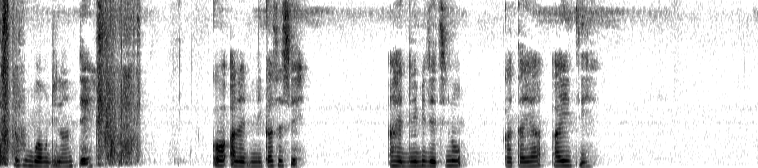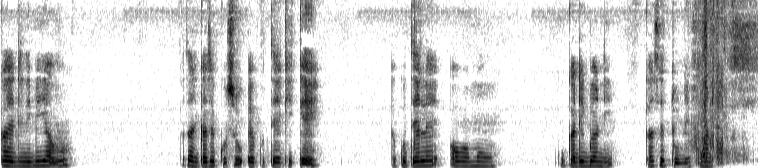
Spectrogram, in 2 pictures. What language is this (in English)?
Ikposo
